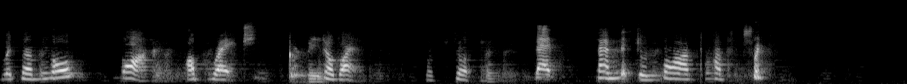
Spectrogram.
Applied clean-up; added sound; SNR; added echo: neural mask model DeepFilterNet 3.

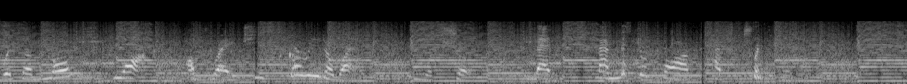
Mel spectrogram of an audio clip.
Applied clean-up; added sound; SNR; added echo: none; Guitar; 3 dB; none.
